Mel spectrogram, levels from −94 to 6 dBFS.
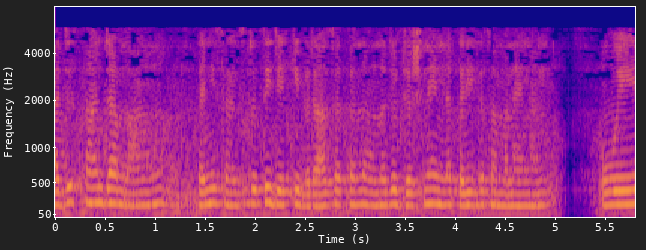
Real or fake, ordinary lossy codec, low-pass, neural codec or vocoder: fake; MP3, 24 kbps; 7.2 kHz; codec, 16 kHz, 4.8 kbps, FACodec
